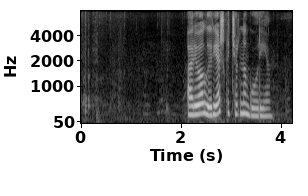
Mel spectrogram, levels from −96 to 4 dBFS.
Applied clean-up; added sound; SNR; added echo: none; none; none; none.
